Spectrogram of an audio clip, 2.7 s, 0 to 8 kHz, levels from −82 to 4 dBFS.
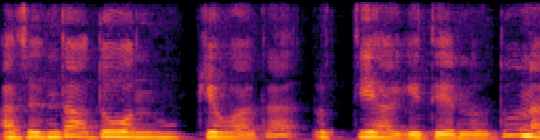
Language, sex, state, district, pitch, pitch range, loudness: Kannada, female, Karnataka, Mysore, 230 Hz, 210-245 Hz, -15 LUFS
